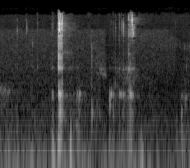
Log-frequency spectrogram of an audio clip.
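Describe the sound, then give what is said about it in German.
Someone sips meat broth, two short, faint slurps with small mouth noises between them. “Ich trinke erst erstmal einen Schluck hier von meiner Fleischbrühe.”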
